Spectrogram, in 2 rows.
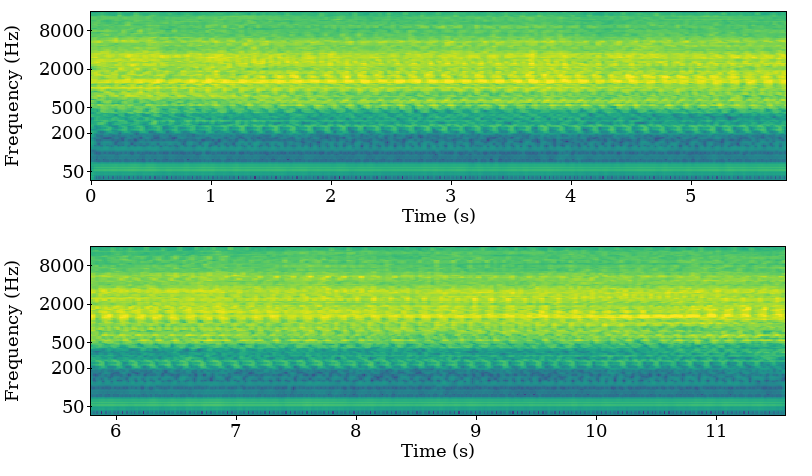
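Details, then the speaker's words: Audi diesel cabriolet after repair, warm with the thermostat open; an even diesel clatter at about 3.5 beats a second with no extra tapping, since the lifters are now primed and no longer knock. "Moi je suis content, le moteur ne claque plus du tout, hein. De toute manière les poussoirs sont bien amorcés, franchement je suis hyper content."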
